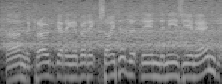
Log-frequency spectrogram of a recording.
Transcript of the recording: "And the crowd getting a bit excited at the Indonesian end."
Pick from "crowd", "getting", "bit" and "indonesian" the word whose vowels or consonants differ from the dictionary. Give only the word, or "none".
indonesian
